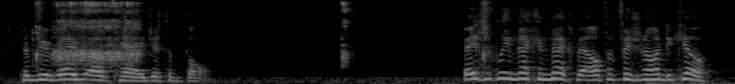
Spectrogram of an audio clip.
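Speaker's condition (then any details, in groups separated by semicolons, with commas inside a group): Cerebral palsy; voice tone sometimes odd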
